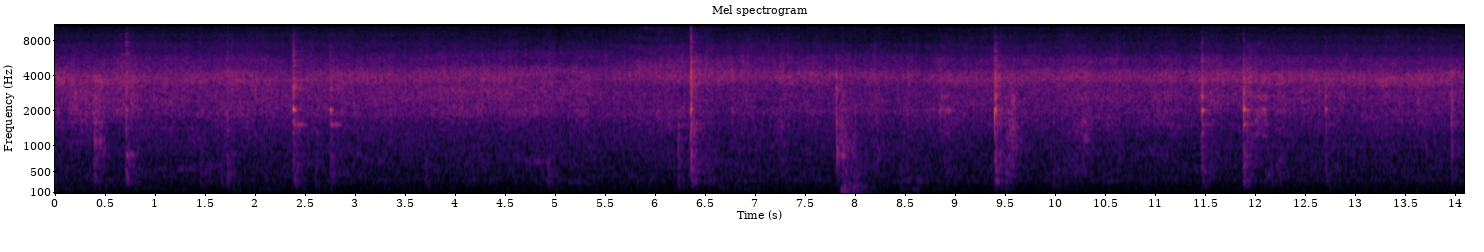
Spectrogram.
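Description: Paneer, onion-tomato masala and steamed drumstick flesh sizzling in a pan on the gas while a spatula stirs them, being sautéed until the mixture binds. A handful of sharp clicks of the spatula striking the pan are spread through it, with a dull knock about eight seconds in.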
